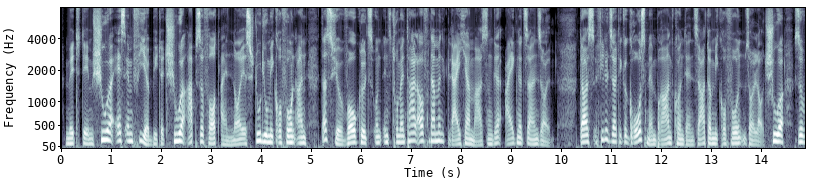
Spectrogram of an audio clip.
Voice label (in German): Shure SM4 mit Popfilter 25cm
